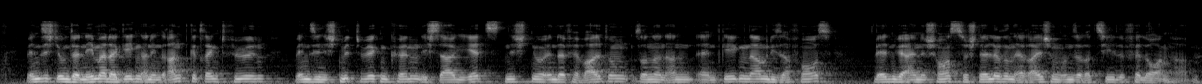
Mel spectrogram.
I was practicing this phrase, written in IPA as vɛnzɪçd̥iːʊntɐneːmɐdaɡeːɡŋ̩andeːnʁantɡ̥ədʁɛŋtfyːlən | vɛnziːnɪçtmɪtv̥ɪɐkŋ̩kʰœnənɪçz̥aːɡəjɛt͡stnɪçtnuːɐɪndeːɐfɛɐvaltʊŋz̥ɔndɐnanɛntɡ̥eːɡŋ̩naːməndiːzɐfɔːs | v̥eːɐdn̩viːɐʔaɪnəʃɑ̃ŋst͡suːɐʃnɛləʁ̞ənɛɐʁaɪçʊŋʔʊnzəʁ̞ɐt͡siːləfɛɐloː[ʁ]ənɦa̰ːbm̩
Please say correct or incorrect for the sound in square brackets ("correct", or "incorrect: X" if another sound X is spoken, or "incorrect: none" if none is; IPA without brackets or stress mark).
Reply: correct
